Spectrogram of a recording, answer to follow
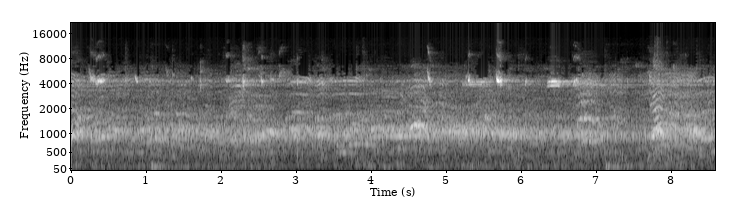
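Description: Echoing hall ambience of many volleyball games: a steady wash of crowd chatter and voices, with a few dull thuds of volleyballs being hit and bouncing on the court.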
